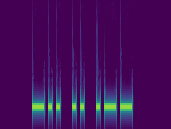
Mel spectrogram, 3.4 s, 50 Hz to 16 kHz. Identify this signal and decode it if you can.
Morse code, heard as a keyed tone, about 15 wpm, 700 Hz. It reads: DIW
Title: USA Call Sign Postfixes - 3 Letters 15wpm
